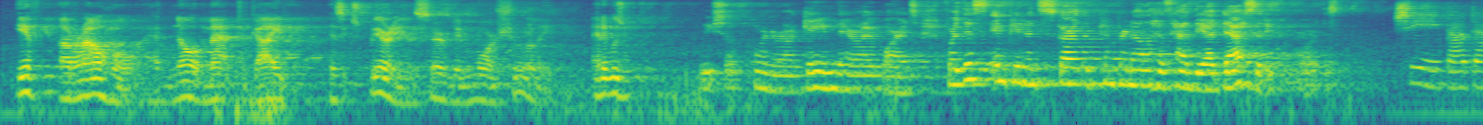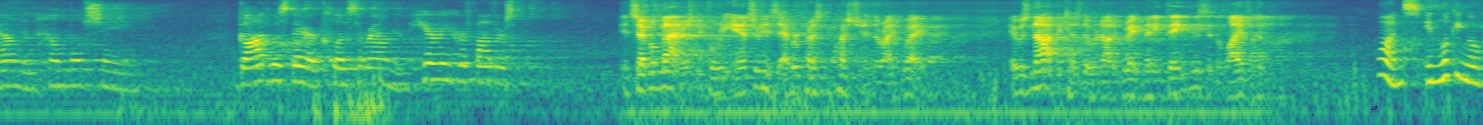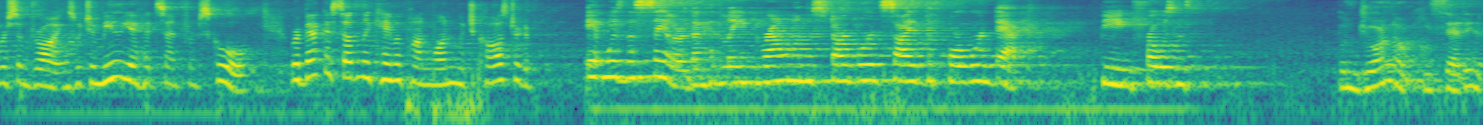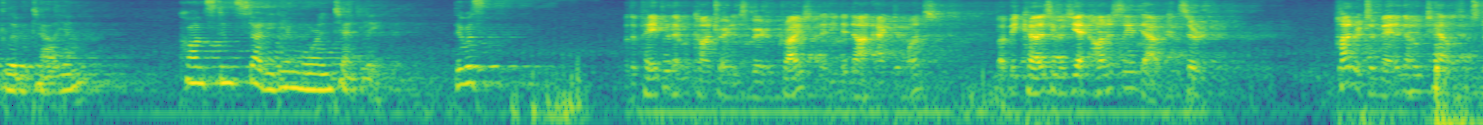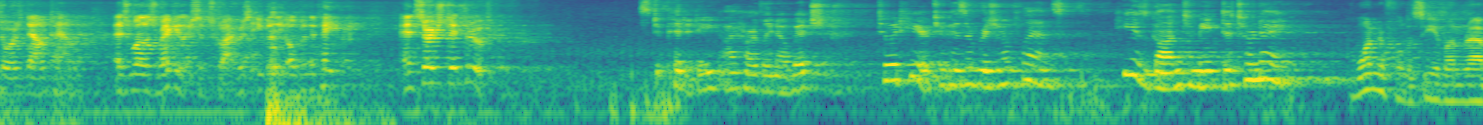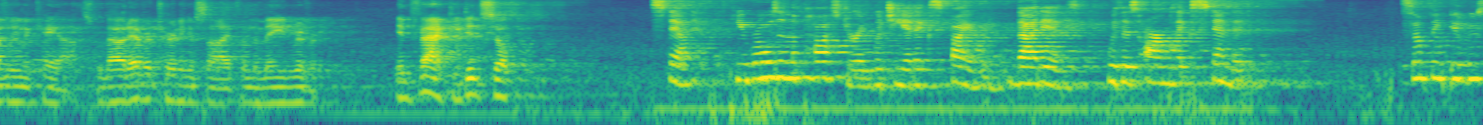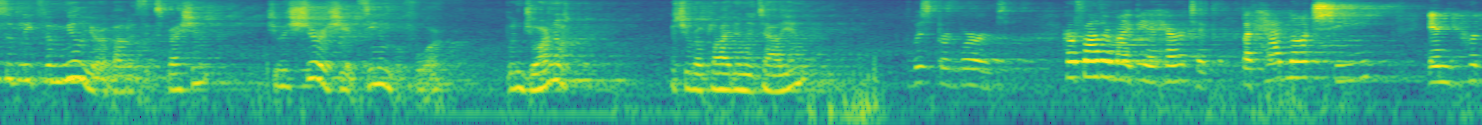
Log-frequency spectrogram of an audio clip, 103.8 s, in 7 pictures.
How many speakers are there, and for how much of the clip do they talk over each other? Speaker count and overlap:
seven, no overlap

